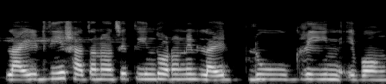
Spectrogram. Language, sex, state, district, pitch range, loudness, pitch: Bengali, female, West Bengal, Jhargram, 220-240 Hz, -16 LUFS, 230 Hz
